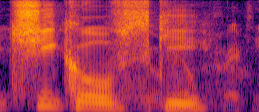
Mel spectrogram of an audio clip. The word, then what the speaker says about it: Tchaikovsky: it but eleven months tchaikovsky yeah i know he's a composer shut the up you're probably closer than the american pronunciation yeah i just russians say chikovsky anyway so the critical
